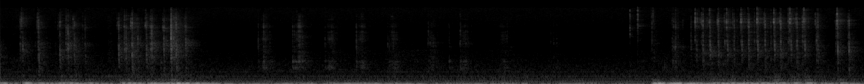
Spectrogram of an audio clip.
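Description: Keystrokes on a computer keyboard: a fast run of keys about a second in, scattered single key clicks, and another quick run near the end.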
